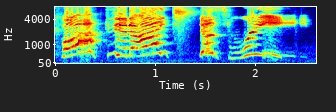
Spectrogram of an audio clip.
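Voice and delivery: slow, loud, disbelieving; incredulous outburst. Real, not acted. Reader shocked by the story, slow loud disbelief. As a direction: spell out disbelief at the awful story.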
